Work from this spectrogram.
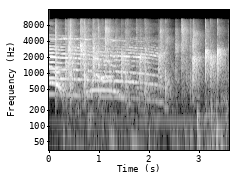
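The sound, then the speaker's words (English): Audience clapping and cheering for a comedian at a comedy club show, with bursts of claps and some voices calling out over them, thinning toward the end. “So you better cheer wildly for your proxy.”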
